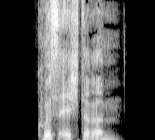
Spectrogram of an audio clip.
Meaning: strong dative masculine/neuter singular comparative degree of kussecht
- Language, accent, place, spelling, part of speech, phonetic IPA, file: German, Germany, Berlin, kussechterem, adjective, [ˈkʊsˌʔɛçtəʁəm], De-kussechterem.ogg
